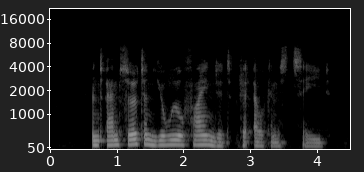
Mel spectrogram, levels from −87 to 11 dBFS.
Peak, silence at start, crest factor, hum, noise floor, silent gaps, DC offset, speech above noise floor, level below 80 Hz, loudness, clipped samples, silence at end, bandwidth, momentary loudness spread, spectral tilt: -22 dBFS; 0.65 s; 18 dB; none; -84 dBFS; none; under 0.1%; 45 dB; -76 dBFS; -40 LUFS; under 0.1%; 0.4 s; 7.6 kHz; 12 LU; -6 dB/octave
